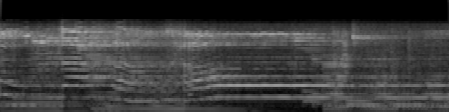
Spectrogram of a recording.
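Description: Live song: a woman's voice sings a wordless line over instrumental accompaniment. It glides in pitch at first, then rises into a long held note from about halfway through.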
